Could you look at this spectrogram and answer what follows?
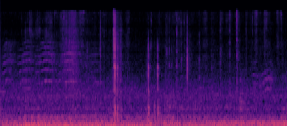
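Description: Mityvac hand vacuum pump being squeezed to draw vacuum on an EVAP purge solenoid, testing that the closed valve holds: a sharp click about two seconds in and a few fainter clicks after, over a steady low hum.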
